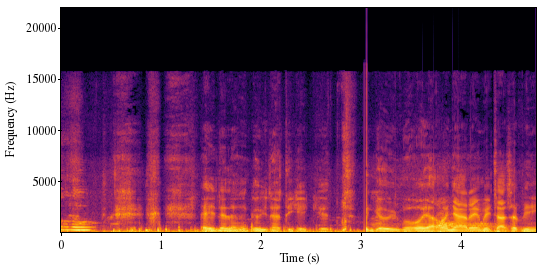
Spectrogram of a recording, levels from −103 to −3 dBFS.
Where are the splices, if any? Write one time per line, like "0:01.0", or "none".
0:03.0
